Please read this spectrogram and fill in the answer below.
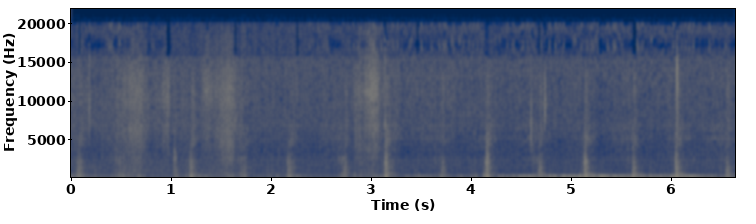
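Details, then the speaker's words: Front-wheel-drive car jacked up, drive shaft rocked by hand: sharp metallic clunks about three a second from gearbox, play in differential, not clutch disc; small but will worsen. "слышим стуки стуки конкретно можно даже укол вот я слышу стук и прямо с коробки это не диск сцепления"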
